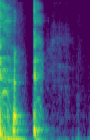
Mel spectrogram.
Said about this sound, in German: Gesundheit.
